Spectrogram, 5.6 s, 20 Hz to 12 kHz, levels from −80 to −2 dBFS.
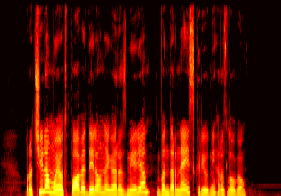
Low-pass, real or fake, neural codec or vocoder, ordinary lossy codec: none; real; none; none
